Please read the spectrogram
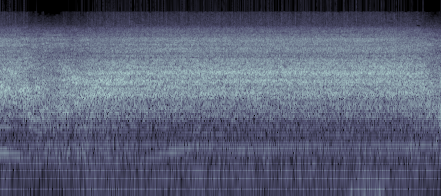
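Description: Vacuum cleaner run in blowing mode, a loud steady rush of air from its nozzle into a desktop PC case. The blast spins the cooler fan up to a very high speed, and its steady whine dips briefly and recovers partway through.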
